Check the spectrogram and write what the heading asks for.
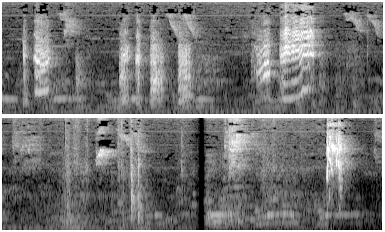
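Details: Javan myna, five months old, kept since a chick and learning to speak, giving a string of harsh squeaks, rasping notes and sharp whistled chirps, some with a speech-like tone, spaced irregularly.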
